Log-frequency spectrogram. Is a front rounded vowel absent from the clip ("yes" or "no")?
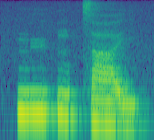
no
